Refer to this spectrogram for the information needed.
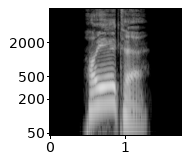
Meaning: inflection of heulen: 1. first/third-person singular preterite 2. first/third-person singular subjunctive II
- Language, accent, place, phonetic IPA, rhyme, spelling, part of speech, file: German, Germany, Berlin, [ˈhɔɪ̯ltə], -ɔɪ̯ltə, heulte, verb, De-heulte.ogg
